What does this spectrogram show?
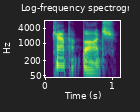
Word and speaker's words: CapBartsch: You can follow me on Twitter by using the Twitter handle capbarch. It's spelled CAPBARTSCH. Yes, that is CAP Barch, or spelled Charlie Alpha Papa Bravo Alpha Romeo Tango Sierra Charlie Hotel.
